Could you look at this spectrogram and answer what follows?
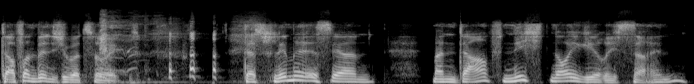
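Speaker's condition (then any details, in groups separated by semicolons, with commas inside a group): Parkinson's disease; diagnosed 2016 at age 75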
